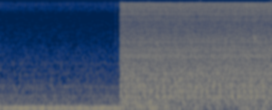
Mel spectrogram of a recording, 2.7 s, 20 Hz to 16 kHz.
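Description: The 3.6-liter V6 in a 2018 Chevy Colorado Z71 crew cab 4x4 hums at a steady idle, with the sound opening up and growing brighter partway through, no talking.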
